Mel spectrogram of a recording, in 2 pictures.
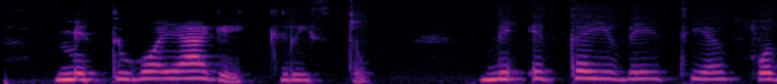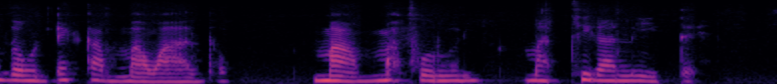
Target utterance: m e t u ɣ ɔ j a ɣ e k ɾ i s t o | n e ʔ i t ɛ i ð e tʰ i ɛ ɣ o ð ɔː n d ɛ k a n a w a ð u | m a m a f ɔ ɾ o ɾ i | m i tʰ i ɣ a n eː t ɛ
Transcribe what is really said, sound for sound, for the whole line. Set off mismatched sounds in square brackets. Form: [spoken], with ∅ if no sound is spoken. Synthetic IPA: m e t u ɣ ɔ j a ɣ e k ɾ i s t o | n e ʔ [e] t ɛ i ð e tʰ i ɛ ɣ o ð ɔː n d ɛ k a [m] a w a ð [ɔ] | m a m a f [o] ɾ o ɾ i | m [a] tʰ i ɣ a n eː t ɛ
